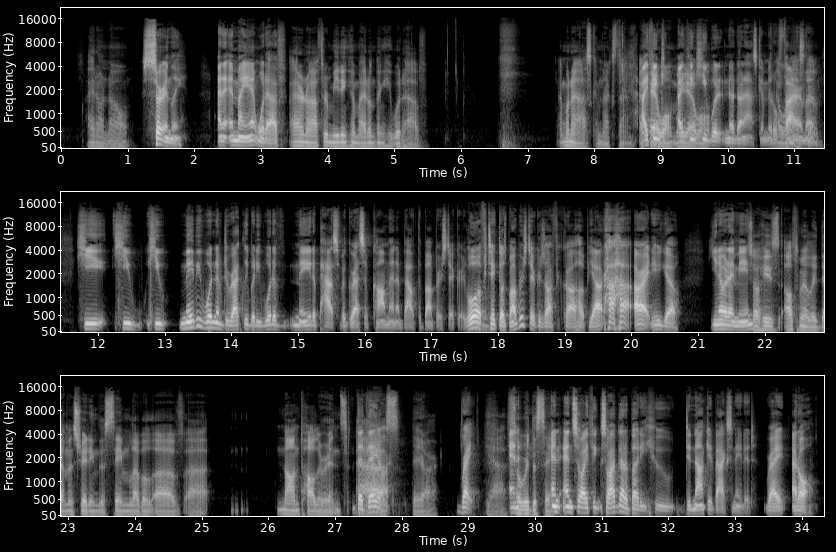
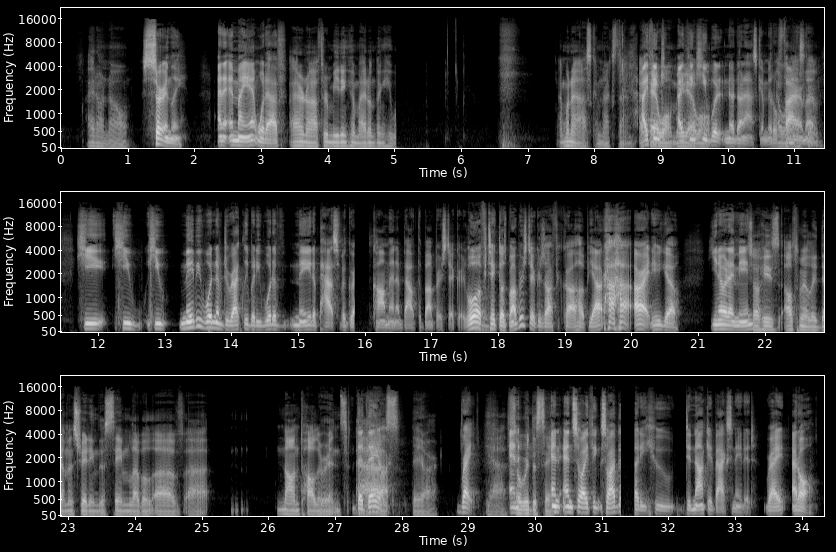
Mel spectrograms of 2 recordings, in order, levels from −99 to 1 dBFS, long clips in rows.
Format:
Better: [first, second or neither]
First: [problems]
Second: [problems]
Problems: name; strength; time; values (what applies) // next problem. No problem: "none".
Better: first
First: none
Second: audio cutting out; at 5 s, at 16 s and at 31 s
